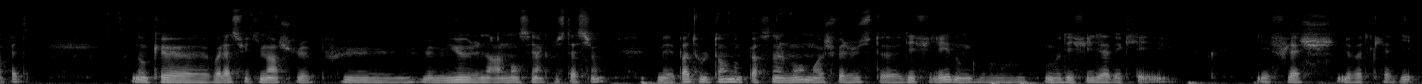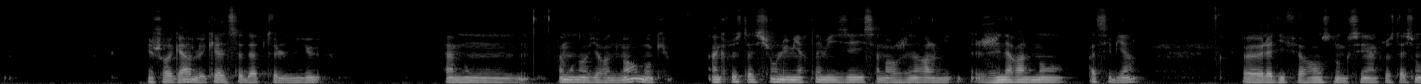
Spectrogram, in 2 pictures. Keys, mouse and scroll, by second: 9.8 Down, 10.1 Down, 10.4 Down, 11.1 Down, 11.8 Down, 21.1 click.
